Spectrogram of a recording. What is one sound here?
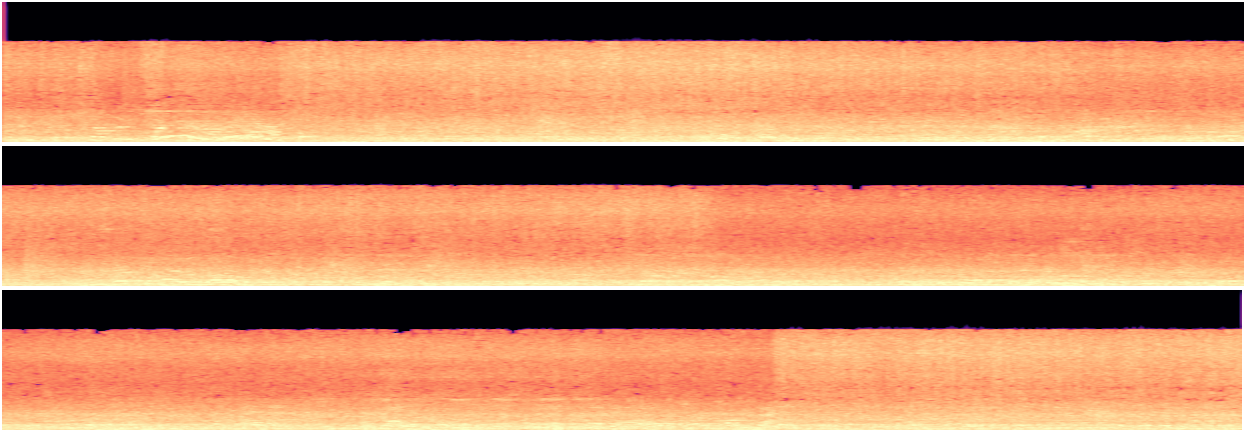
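Arcade game machines play loud electronic sounds and music.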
